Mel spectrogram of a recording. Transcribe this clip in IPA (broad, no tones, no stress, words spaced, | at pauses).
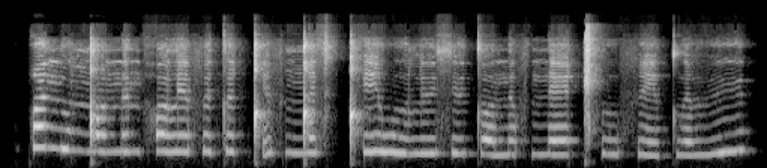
qʷənuŋ͡ǃɔ nənhɔlɛfɛ təǃʼefŋ͡ǃɛs ǃʰewu lʉsʉtɔnəf nɛǁʰu fetʷɛ vʉ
